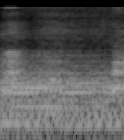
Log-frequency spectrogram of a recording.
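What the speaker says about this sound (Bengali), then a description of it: "কুকুরগুলো তখনও ঘেউ ঘেউ করে শূন্যে কামড় বসাচ্ছে।" A pack of dogs barks and snaps at empty air on a winter night, a brief, close burst of dense barking with no voices over it.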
